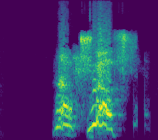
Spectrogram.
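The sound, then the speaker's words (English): A person imitates a dog barking, giving two quick, loud, throaty woofs in a row, followed by a brief faint trailing sound. “No, I was barking.”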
